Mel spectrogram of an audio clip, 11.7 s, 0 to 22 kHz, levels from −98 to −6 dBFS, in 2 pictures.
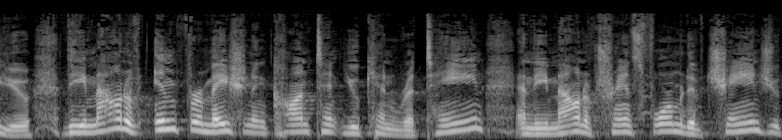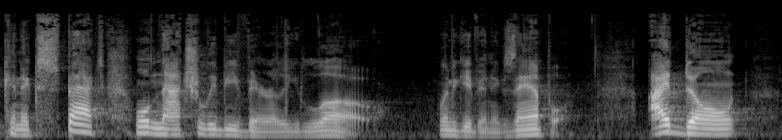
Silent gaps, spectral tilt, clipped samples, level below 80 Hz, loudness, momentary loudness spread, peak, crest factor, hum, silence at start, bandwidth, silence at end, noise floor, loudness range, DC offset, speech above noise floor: none; -5 dB/octave; under 0.1%; -68 dBFS; -33 LUFS; 12 LU; -10 dBFS; 22 dB; none; 0 s; 15.5 kHz; 0.35 s; -66 dBFS; 6 LU; under 0.1%; 33 dB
